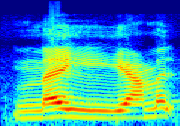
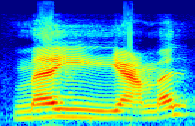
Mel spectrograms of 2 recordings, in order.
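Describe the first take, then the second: Both takes have the same delivery.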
